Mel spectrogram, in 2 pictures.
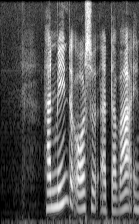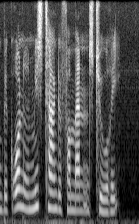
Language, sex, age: Danish, female, 66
